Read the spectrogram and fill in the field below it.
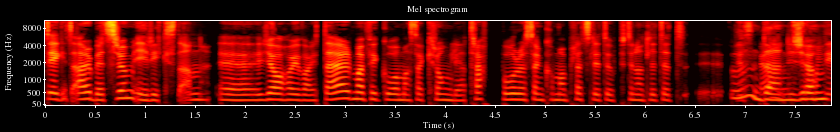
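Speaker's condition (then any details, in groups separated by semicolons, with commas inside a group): No condition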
